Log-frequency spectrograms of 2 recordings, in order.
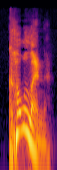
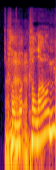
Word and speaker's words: Colon: Colon, Michigan, by the way. – Cologne, maybe? – It's even phonetically spelled out. It is colon.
